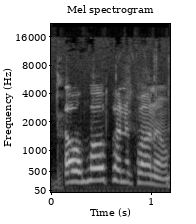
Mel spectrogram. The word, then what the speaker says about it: Ho'oponopono: It's the Ho'oponopono.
